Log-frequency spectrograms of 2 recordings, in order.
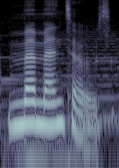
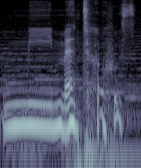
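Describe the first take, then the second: First: The first syllable is a clear 'mem'. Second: The E is blended into the M. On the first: The speaker calls it right. "But it's Mem" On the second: The speaker calls it wrong. "I usually like bunch the E with the M"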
